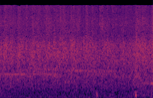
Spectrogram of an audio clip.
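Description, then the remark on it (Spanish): A church audience claps steadily together in applause to the Lord, a dense, even wash of many hands applauding at once with no voices rising above it, holding the same moderate level throughout. “Si usted lo cree, dele un aplauso al Señor.”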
